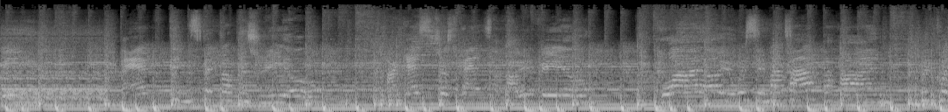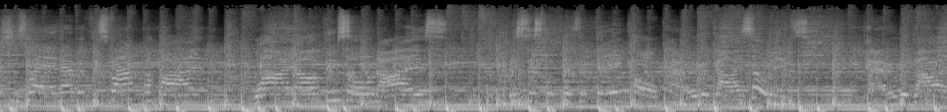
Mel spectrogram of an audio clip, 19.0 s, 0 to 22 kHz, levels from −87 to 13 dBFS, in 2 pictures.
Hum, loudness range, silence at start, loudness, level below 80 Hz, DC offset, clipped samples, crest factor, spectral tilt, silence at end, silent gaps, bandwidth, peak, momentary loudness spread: none; 1 LU; 0 s; -16 LUFS; -24 dBFS; under 0.1%; under 0.1%; 14 dB; -4.5 dB/octave; 0 s; none; 19 kHz; -2 dBFS; 2 LU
